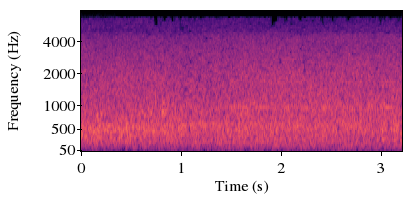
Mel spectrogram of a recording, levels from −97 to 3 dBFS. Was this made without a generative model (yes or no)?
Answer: yes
